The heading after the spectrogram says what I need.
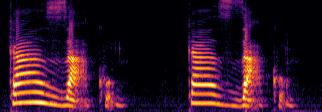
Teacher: The s here is between two vowels, right? So the z sound.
